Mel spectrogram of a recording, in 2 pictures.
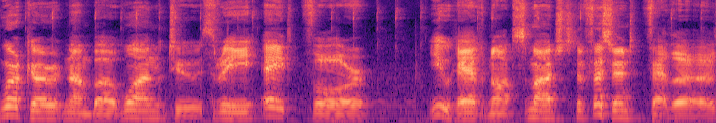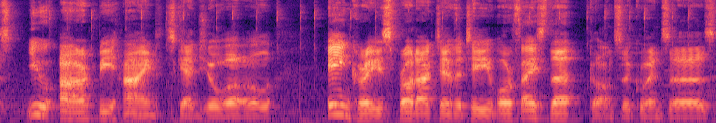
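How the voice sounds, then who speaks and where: Someone puts on a character voice at a low-to-middle pitch and a very slow pace. Background noise is clearly audible. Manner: cold, robotic, threatening.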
